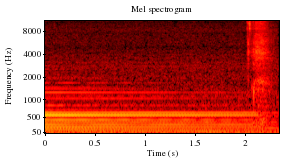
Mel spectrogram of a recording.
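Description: Semi-hollow electric guitar's strummed C chord ringing out and slowly fading, the last chord of the verse progression.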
